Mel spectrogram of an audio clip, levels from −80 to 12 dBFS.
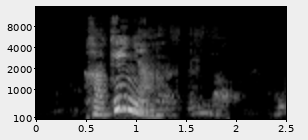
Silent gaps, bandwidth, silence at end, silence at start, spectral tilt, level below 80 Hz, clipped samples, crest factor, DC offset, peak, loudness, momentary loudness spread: none; 11.5 kHz; 0 s; 0.5 s; -4.5 dB/octave; -70 dBFS; under 0.1%; 22 dB; under 0.1%; -4 dBFS; -21 LUFS; 25 LU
